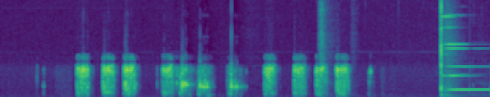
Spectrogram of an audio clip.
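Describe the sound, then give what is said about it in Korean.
A voice imitates a spray bottle running low on water: about a dozen short, sputtering hissy spurts in an uneven rhythm, ending with a bright ringing ding. “물 부족한 분무기 소리를 내겠다 그거죠?”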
